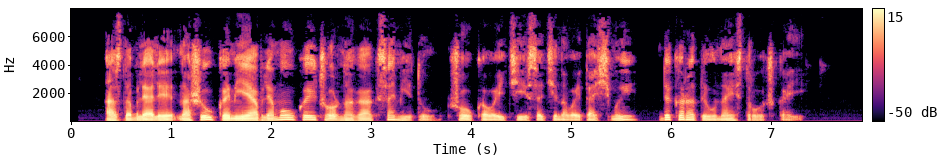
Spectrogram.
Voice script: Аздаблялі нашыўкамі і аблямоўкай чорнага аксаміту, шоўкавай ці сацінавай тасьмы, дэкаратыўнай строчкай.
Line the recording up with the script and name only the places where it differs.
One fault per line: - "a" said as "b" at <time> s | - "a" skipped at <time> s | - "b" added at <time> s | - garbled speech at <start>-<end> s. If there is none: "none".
none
